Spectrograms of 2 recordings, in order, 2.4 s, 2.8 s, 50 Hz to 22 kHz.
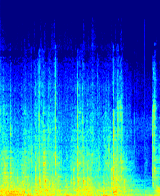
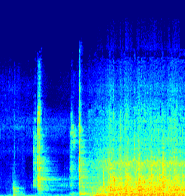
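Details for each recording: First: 1968 Jacobsen Super Chief 1000 single-cylinder tractor, first crank on battery; rhythmic chugging about twice a second with gear chatter as the starter turns the engine over strongly and evenly; normal cranking. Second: 1968 Jacobsen Super Chief 1000 cranking after its points were cleaned and gapped at 0.020 in; two steady four-second whirring cranks, spinning freely but never firing; no spark at the points or plug, coil being tested.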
